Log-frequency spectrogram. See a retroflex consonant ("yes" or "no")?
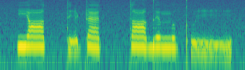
yes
